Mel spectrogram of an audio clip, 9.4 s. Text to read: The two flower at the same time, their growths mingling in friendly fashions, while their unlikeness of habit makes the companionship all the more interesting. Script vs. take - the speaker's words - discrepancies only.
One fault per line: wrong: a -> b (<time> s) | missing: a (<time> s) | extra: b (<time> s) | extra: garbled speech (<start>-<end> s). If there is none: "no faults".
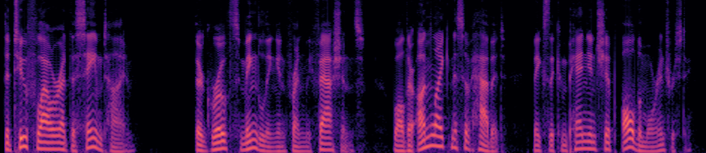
no faults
